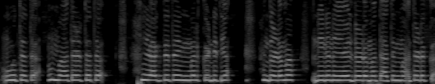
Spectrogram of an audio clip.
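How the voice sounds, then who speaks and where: A woman voicing a young granddaughter who pleads in a high, sobbing voice. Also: monotone, slow pace. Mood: tearful pleading.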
